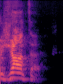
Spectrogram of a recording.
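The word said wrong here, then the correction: Jhonata: Or no, it's Janata. This one's Janata. – Yes, it's Janata. That's right. There's an A there.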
